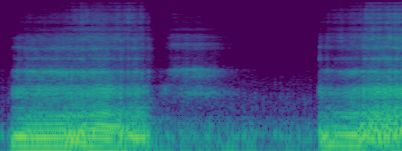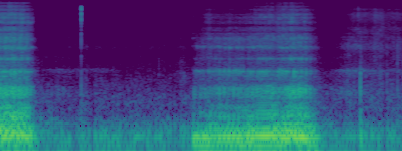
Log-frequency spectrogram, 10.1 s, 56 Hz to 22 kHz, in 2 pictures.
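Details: Snoring recorded in Spain: three loud, low, rattling snores about 4 seconds apart, roughly 15 breaths a minute, with quiet breathing between.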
